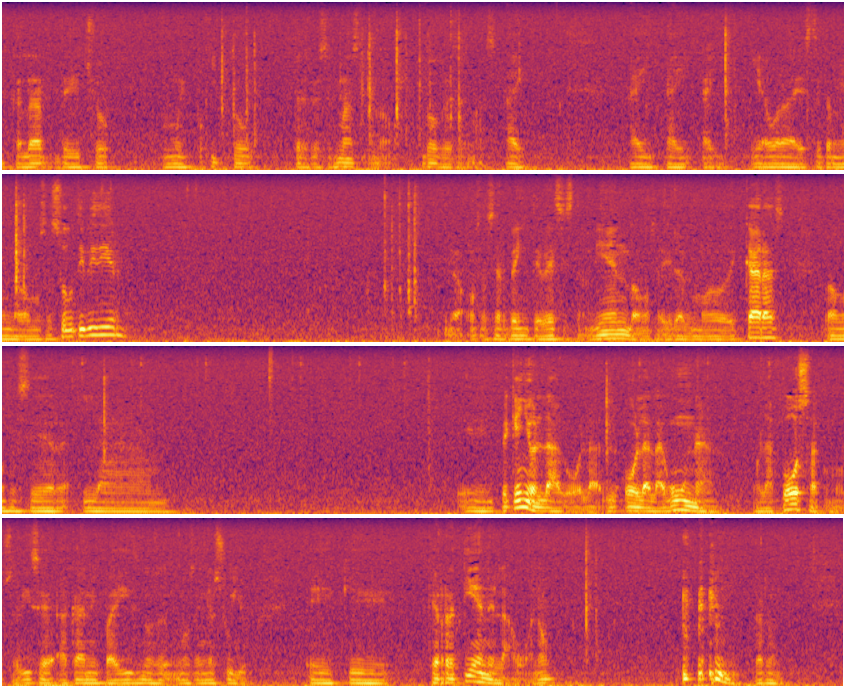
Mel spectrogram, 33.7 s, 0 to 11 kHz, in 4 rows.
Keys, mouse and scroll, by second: 2.3 s, 2.6 3, 3.7 Escape, 3.9-4.8 typing, 5.7-6.7 middle drag, 7.3 Tab, 8.7 w, 9.6 click, 10.4 click, 12.3 KP_2, 12.5 KP_0, 15.1 click, 17.7 right click, 18.3 shift+right click, 18.9 shift+right click, 19.9 shift+right click, 20.4 shift+right click, 20.9 shift+right click, 21.3-22.4 shift+middle drag, 22.7 scroll up 1, 23.3 shift+right click, 23.9 shift+right click, 24.5 shift+right click, 24.9-26.3 shift+middle drag, 27.1-29.9 drag, 29.9-31.3 middle drag, 31.2 Tab, 31.5-33.6 middle drag.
